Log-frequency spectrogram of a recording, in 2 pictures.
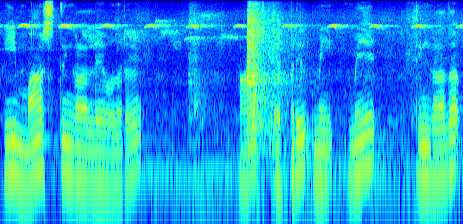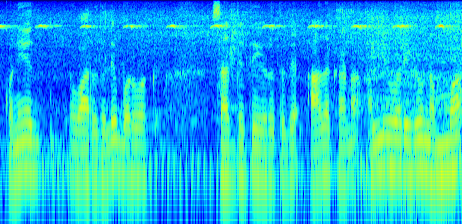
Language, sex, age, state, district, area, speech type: Kannada, male, 18-30, Karnataka, Koppal, rural, spontaneous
